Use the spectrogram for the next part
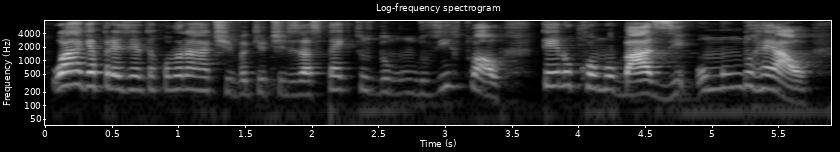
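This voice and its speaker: A Brazilian man with a high, fairly bright, expressive voice hosts video commentary for a channel about horror cases. Talking a little fast, he rambles casually, interrupts himself and is dryly sarcastic.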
